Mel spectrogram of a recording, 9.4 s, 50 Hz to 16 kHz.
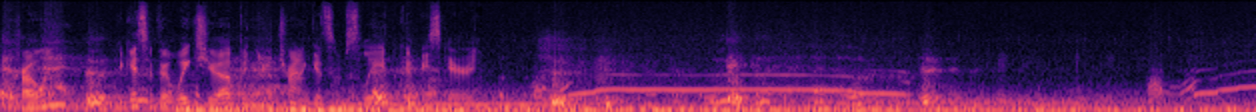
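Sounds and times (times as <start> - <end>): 
speech: 0.0 - 4.7, 5.4 - 5.9
heavy low rumble: 0.8 - 9.4
wolf howling: 1.4 - 7.4, 8.6 - 9.4.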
